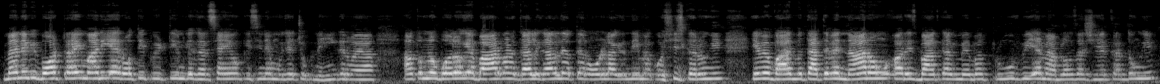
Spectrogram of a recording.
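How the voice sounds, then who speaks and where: A woman's voice: high voice, flat delivery. A woman, chatting bluntly and readily as she reads viewer comments in a home vlog. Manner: talkative, blunt, quick-tongued. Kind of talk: casual chat.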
